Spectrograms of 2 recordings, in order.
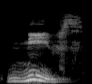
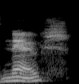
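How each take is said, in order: First: "Neves" said as NEEVZ; mispronounced surname. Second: "Neves" said as nevsh, one syllable; correct pronunciation. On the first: Retold or imitated. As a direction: say "Neves" with a long ee and a z ending. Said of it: "people would pronounce it". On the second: Shown as a demonstration. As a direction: say "Neves" with a short e and a sh ending. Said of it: "The last name is".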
